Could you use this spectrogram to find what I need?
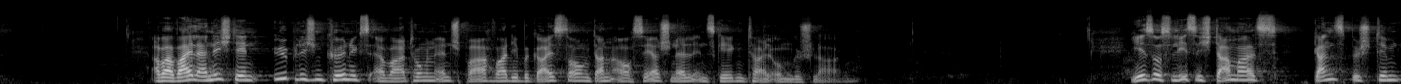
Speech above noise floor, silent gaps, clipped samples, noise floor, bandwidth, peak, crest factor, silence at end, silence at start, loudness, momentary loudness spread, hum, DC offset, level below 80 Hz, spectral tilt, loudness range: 42 dB; none; under 0.1%; -67 dBFS; 17.5 kHz; -4 dBFS; 24 dB; 0 s; 1.55 s; -25 LUFS; 11 LU; none; under 0.1%; -66 dBFS; -3.5 dB/octave; 11 LU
